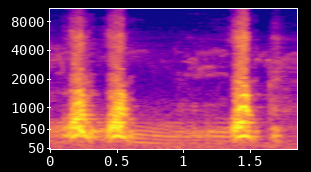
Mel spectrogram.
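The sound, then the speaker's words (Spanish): Dogs bark in short, sharp bursts: two quick barks, a brief pause, then two more, the last one softer. The barking is clear, with no voices. “Sigan a Francis, traigan a los perros.”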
